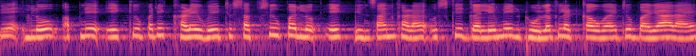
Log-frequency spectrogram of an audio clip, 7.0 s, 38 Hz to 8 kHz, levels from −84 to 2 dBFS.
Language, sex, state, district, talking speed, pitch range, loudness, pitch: Hindi, female, Chhattisgarh, Balrampur, 250 wpm, 225-255 Hz, -15 LUFS, 235 Hz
